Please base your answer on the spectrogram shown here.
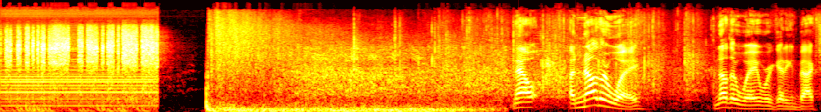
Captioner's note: buzzing; explosion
